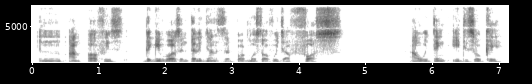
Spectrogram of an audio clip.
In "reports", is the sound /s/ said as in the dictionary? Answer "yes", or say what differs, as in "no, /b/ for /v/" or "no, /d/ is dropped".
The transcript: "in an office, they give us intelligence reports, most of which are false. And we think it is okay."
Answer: no, /s/ is dropped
